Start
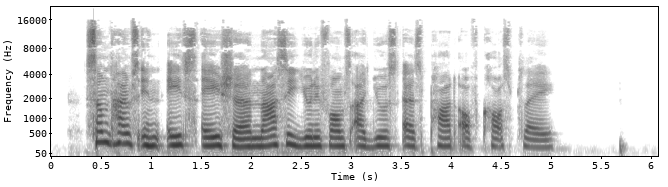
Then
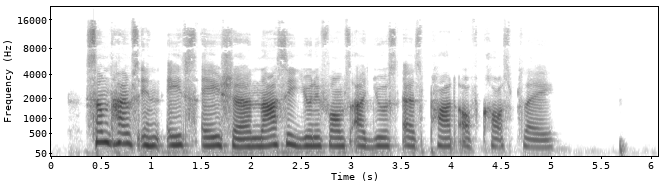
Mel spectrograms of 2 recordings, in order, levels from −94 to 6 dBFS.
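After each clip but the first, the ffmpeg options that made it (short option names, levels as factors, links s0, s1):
-af "firequalizer=gain_entry='entry(100,0);entry(150,-8);entry(290,0);entry(410,-10);entry(580,-9);entry(1500,5);entry(2500,-7);entry(4500,-18);entry(13000,-15)':delay=0.05:min_phase=1,volume=1.33"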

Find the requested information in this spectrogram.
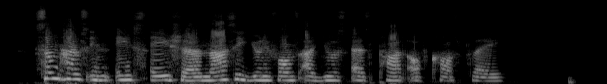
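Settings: -af "flanger=delay=18.5:depth=5:speed=1.6,volume=12.6,asoftclip=hard,volume=0.0794,volume=0.794"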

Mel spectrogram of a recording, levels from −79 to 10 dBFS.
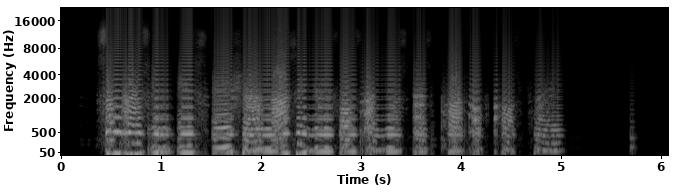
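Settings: -af "aeval=exprs='val(0)*sgn(sin(2*PI*250*n/s))':c=same"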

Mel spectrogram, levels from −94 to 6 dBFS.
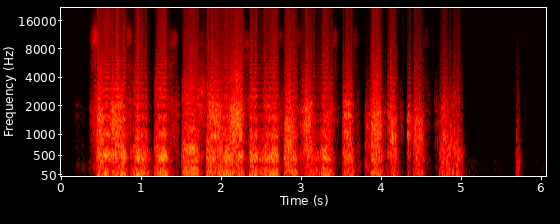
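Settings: -af "afftfilt=real='hypot(re,im)*cos(2*PI*random(0))':imag='hypot(re,im)*sin(2*PI*random(1))':win_size=512:overlap=0.75"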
